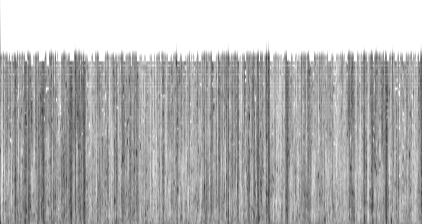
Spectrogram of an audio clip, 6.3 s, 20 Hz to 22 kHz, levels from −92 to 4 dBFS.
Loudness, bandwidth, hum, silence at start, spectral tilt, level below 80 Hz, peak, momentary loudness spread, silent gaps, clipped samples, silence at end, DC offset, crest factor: -24 LUFS; 17.5 kHz; none; 0 s; 0 dB/octave; -54 dBFS; 0 dBFS; 10 LU; none; under 0.1%; 0 s; under 0.1%; 28 dB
